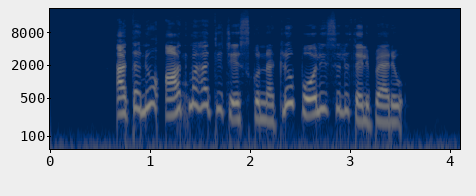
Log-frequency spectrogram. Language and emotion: Telugu, neutral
